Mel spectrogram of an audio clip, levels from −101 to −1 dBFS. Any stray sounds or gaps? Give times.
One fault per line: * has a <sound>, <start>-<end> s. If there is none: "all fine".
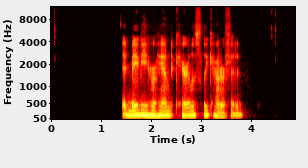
all fine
